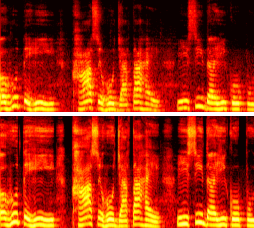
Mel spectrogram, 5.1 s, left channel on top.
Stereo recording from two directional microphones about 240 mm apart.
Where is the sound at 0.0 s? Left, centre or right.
Right.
